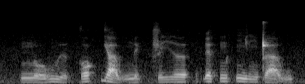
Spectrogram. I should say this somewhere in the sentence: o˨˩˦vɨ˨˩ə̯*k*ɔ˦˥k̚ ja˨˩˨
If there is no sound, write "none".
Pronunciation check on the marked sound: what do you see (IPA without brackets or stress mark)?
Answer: k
